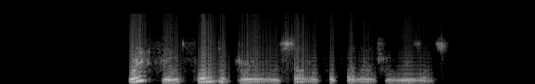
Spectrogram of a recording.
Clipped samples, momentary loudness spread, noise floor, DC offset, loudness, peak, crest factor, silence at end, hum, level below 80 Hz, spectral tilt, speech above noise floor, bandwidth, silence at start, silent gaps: under 0.1%; 12 LU; -87 dBFS; under 0.1%; -29 LUFS; -8 dBFS; 22 dB; 0.9 s; none; -48 dBFS; -7 dB/octave; 58 dB; 11.5 kHz; 1.3 s; none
